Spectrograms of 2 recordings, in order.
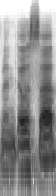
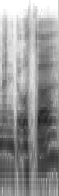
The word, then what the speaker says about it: Mendoza: In Spain they don't pronounce their Z's. Like, here, my name is Mendoza, but over there I'm Mendoza. So they say there is Z's as a TH, right?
